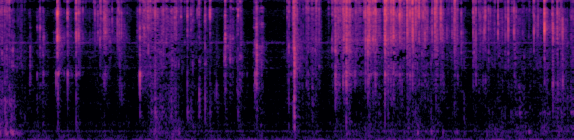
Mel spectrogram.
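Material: Soap.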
